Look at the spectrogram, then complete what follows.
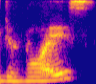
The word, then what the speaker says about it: Du Bois: And I think about like not just somebody like a W.B. Du Bois or Dubois, depending on how you say it, who was collecting data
